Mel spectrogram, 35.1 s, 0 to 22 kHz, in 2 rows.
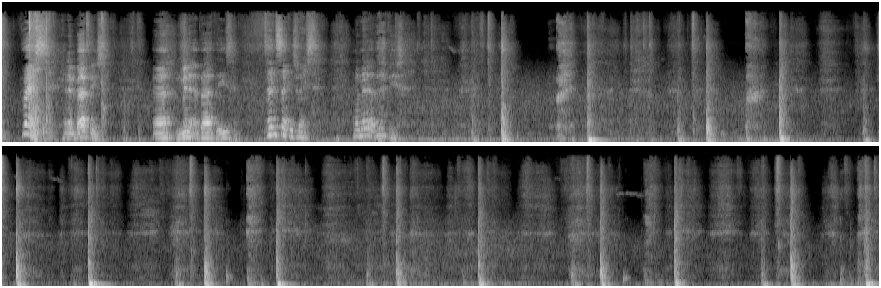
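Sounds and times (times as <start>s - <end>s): thuds on exercise mat: 11.7s - 12.0s, 15.5s - 15.9s, 34.7s - 35.0s.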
